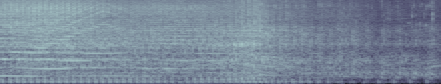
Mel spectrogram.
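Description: Motorcycle engine running with a rapid low thumping that fades away over the last second or so. A held background-music tone dies out early on.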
